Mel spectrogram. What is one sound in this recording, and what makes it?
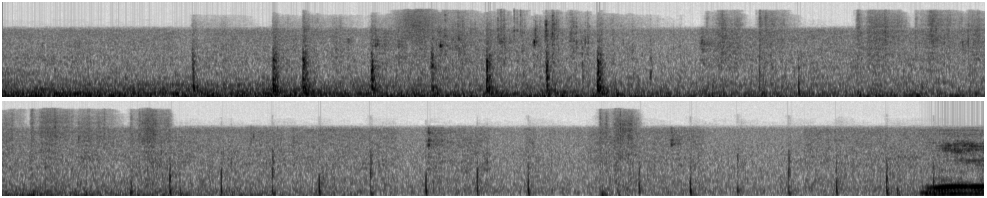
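Footsteps crunch quickly across grass and ground.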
